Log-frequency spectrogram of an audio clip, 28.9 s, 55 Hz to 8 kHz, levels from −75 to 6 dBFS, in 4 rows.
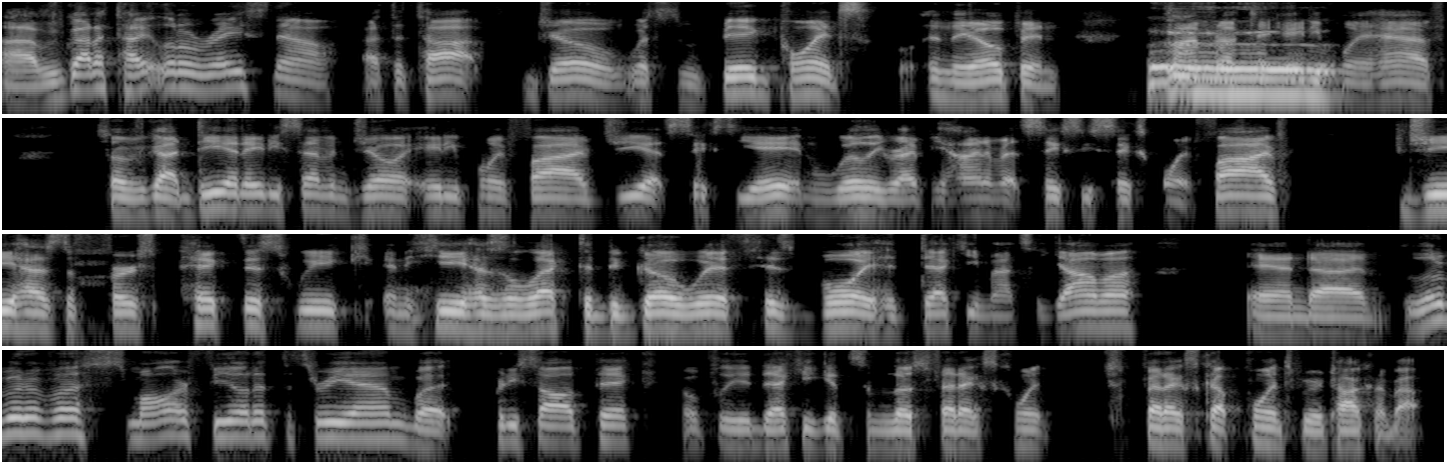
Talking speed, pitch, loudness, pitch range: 190 wpm, 125 Hz, -21 LUFS, 115-140 Hz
